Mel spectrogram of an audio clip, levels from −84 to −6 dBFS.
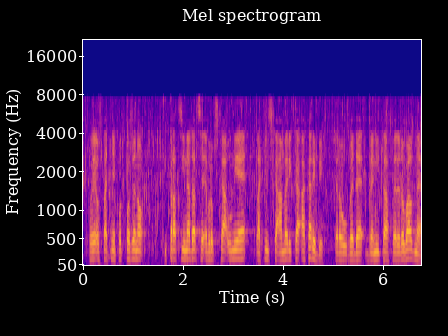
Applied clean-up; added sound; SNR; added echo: none; Stream; 18 dB; none.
